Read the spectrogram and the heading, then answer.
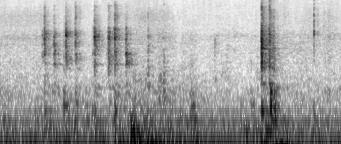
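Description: Mechanical keyboard clicks tap out in a quick irregular burst of keystrokes, pause briefly, then return with a louder cluster near the end; close and crisp, with no talking.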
